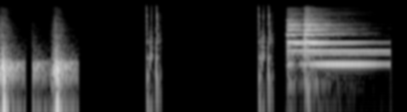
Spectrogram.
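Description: Logo sting sound effect: two short hits, two brief clicks, then a bright ringing ding of several tones that rings for about a second and cuts off suddenly.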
